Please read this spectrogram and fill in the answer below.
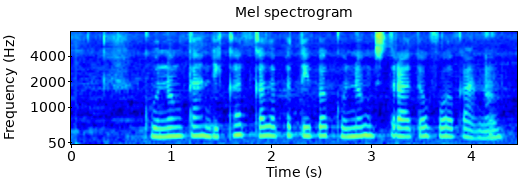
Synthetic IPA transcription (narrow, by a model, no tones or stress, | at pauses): ɡ̥o̤nʊŋt̪and̪ikat̪̚kaləpət̪ːipəɡ̥o̤nʊŋst̪ɾat̪ofɔlkanɔ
